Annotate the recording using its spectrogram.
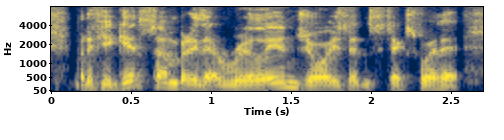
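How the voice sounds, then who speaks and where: In a dry, close sound with no echo and a quiet background, a man uses a normal speaking voice with ordinary pitch variation. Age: 50s. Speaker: chiropractor. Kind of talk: interview. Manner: casual, with many repeated words.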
